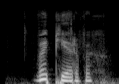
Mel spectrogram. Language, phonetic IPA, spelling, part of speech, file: Russian, [vɐ‿ˈpʲervɨx], во-первых, adverb, Ru-во-первых.ogg
- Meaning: first, first of all, for one thing, firstly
